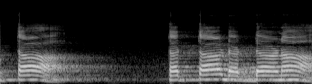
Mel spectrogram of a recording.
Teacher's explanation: మనము ట టట్ట డడ్డాణ పలికేటప్పుడు మన నాలిక ఎక్కడ పైన తాకుతుందో దాన్ని మూర్ధము అంటారు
